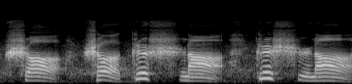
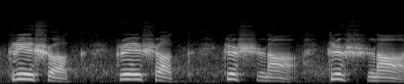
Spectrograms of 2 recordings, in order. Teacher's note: আমাদের মুখের ভিতরের জিহ্বাটা উল্টে যায়, উল্টে উপরের দিকে মূর্ধা স্পর্শ করে, জিহ্বা উল্টালে পরে উপরের দিকে যে জায়গাটা স্পর্শ করছে সেটা হলো মূর্ধা, তাহলে সা উচ্চারণটা হবে সা, অর্থাৎ জিহ্বা উল্টিয়ে মূর্ধন্যস্য উচ্চারণ করতে হয়। জিহ্বা উল্টিয়ে স উচ্চারণ করলে যে উচ্চারণটা আসে সেটা হলো মূর্ধন্যস্য উচ্চারণ।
